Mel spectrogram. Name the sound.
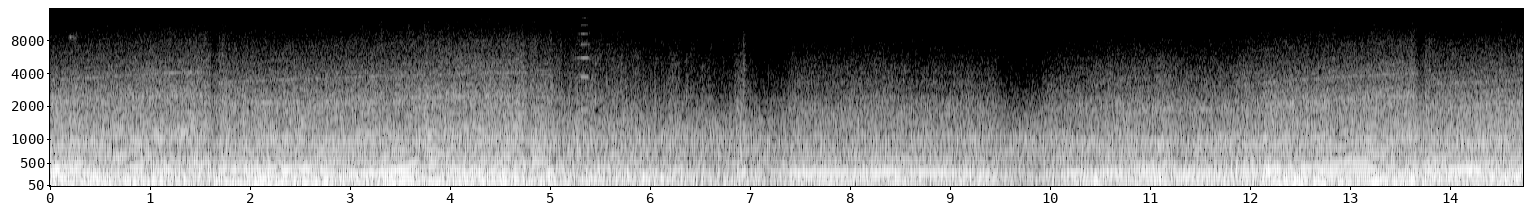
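V8 car engine accelerating in video game Gran Turismo 7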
